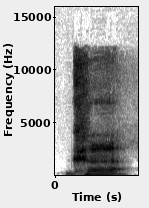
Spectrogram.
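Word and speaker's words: घ: Number 3, you can see ka, kha, ga, gha, na. Ka, kha, ga, gha, na. I will pronounce again in detail.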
